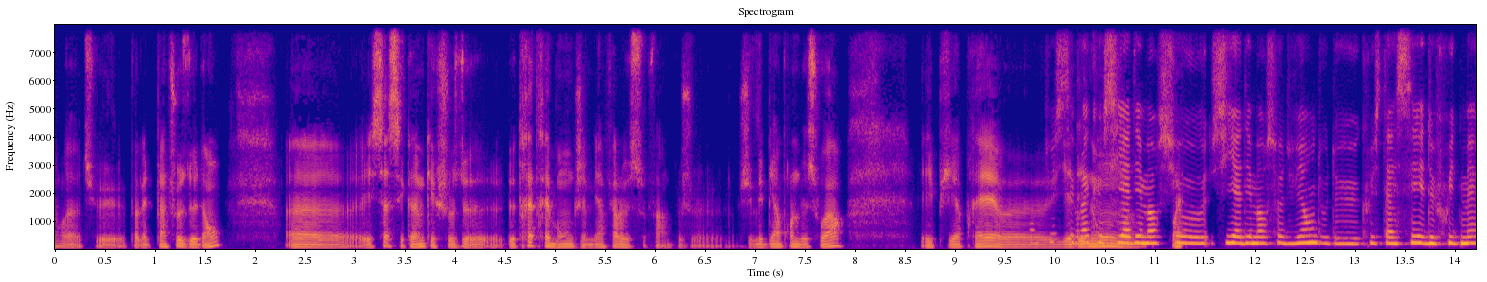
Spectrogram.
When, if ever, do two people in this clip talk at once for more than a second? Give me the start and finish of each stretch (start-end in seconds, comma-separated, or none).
9.7-11.3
